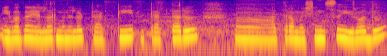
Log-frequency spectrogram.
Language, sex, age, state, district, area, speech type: Kannada, female, 18-30, Karnataka, Koppal, rural, spontaneous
